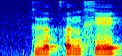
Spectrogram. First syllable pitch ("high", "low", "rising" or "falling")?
low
